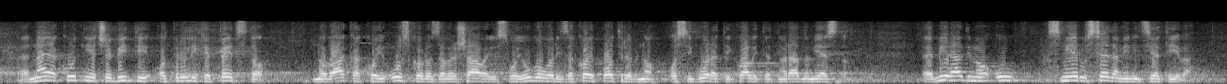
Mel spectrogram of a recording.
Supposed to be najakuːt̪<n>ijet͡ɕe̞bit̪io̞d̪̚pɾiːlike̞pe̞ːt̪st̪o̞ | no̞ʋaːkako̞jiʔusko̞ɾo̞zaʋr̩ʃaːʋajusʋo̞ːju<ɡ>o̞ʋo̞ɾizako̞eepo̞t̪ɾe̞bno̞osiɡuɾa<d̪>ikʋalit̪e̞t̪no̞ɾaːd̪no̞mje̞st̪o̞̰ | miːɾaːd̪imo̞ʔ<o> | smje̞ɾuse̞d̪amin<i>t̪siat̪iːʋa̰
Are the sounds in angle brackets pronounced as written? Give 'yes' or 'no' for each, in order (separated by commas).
yes, yes, no, no, yes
